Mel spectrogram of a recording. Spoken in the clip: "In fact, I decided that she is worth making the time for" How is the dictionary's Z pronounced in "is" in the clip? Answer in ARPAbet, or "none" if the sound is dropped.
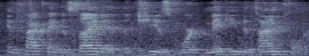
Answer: Z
